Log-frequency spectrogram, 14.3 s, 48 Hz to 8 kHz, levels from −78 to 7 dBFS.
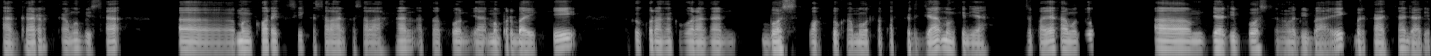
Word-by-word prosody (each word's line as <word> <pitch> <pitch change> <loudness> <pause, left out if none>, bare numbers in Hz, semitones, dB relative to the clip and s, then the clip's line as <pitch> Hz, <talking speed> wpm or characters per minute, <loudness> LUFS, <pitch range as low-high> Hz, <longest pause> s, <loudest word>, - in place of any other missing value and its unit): agar 85 +4 0
kamu 95 +2 -2
bisa, 85 - 0 0.6
eee, 85 -2 +2
mengkoreksi 95 +2 +1
kesalahan-kesalahan 90 +1 -2
ataupun 90 +1 -4
ya 85 -1 -2
memperbaiki 90 +6 +2 0.5
kekurangan-kekurangan 90 -2 -1 0.3
bos 90 +1 +2
waktu - - -3
kamu 85 0 -2
tempat - - -9
kerja 85 +2 +1
mungkin 90 -4 +1
ya, 80 -1 0 0.4
supaya 90 +3 +3
kamu 90 -2 +2
tuh, 120 - -3 0.6
mmm, 95 -1 +5
jadi 100 0 +4
bos 95 +1 0
yang 90 0 -6
lebih 90 0 -3
baik 85 +11 0
berkaca 85 +1 -1
dari 90 0 -2
90 Hz, 115 wpm, -26 LUFS, 85-95 Hz, 0.6 s, mmm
